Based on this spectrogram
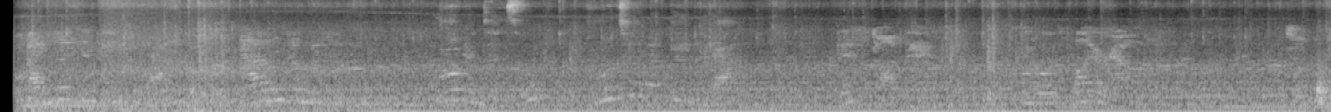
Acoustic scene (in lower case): bus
